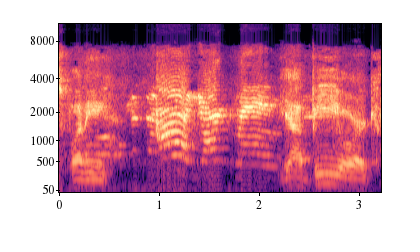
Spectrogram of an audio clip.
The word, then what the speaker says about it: Bjorkman: It's Bjorkman, like New York. Think of it, Bjork. It's Norwegian, Swedish. Bjorkman. Bjorkman. Bjork. Is that how you pronounce it? No, the J's like a Y.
